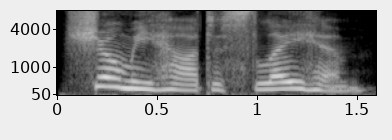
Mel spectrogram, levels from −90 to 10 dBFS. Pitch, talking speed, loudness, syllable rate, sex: 220 Hz, 225 wpm, -15 LUFS, 4.0 syllables/s, female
